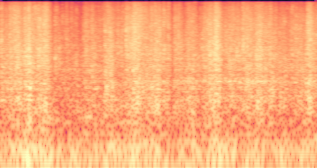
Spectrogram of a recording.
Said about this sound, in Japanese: ちょっとガサガサうるさいから一度袋から出すね。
